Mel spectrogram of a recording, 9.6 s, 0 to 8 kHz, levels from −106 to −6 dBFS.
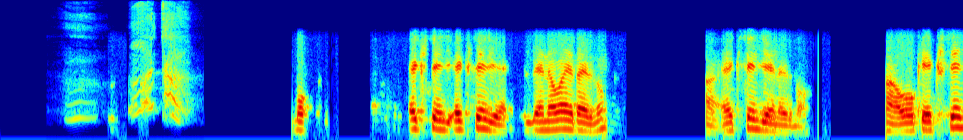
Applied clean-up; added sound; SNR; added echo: none; Sneeze; 20 dB; none.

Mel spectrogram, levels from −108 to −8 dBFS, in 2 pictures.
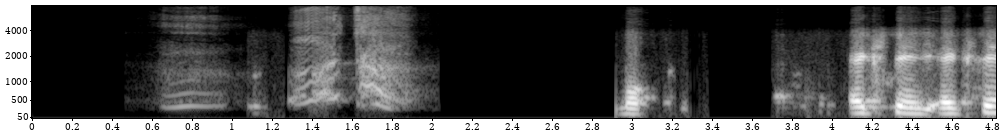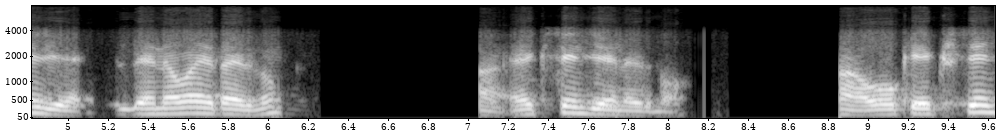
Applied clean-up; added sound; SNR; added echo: neural separator model SepFormer DNS4.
